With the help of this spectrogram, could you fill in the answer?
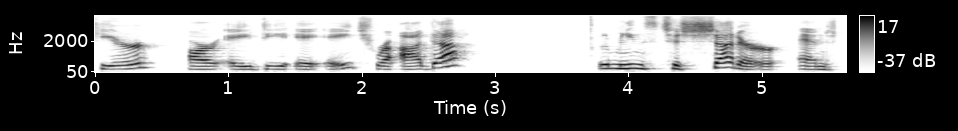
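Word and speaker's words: radah: Ra'ada, we can see it's pronounced here, R-A-D-A-H, Ra'ada.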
